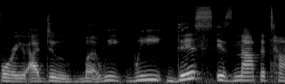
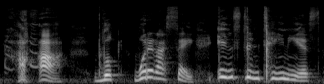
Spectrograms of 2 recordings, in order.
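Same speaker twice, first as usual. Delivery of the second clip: loud, triumphant, laughing crow; excited vindication; 5 semitones higher, 7 dB louder than usual. Real, not acted. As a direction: crow loudly that you called it. Crowing that her call was right.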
